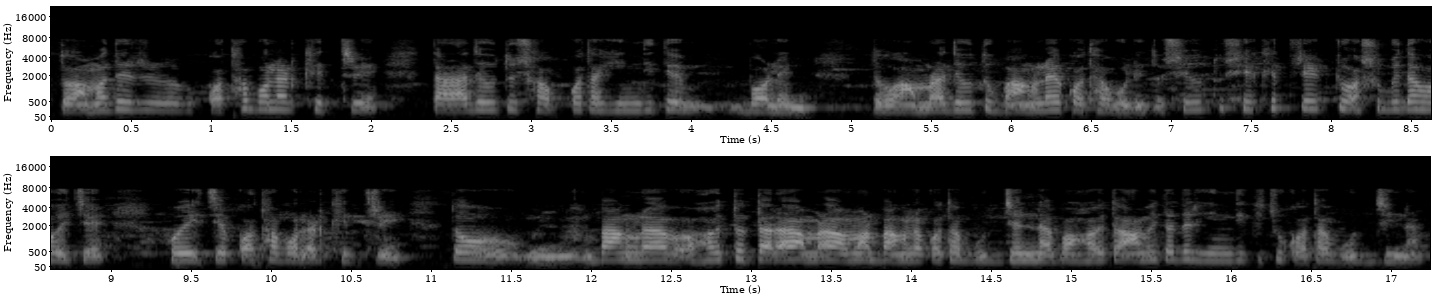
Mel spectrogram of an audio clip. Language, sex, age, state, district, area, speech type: Bengali, female, 30-45, West Bengal, South 24 Parganas, urban, spontaneous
